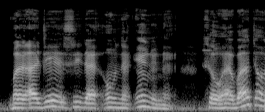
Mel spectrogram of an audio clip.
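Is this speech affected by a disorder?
Yes: ALS.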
